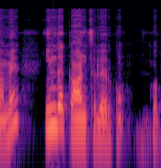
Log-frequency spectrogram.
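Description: Only speech: a man narrating in Tamil, with a brief pause about half a second in.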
